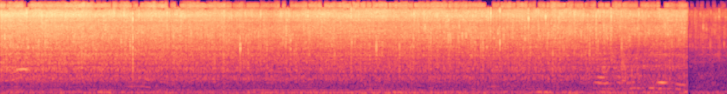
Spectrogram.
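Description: Tomatoes hit hot oil in which sugar has caramelized red with black cumin seeds, giving a loud continuous close sizzle and bubbling hiss that drops suddenly quieter near the end, with no talk.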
